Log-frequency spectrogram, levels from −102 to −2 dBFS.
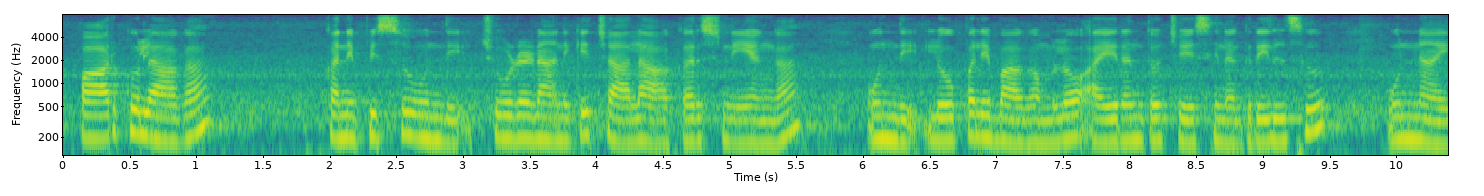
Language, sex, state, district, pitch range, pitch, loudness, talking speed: Telugu, female, Telangana, Mahabubabad, 175-200 Hz, 180 Hz, -15 LUFS, 85 wpm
